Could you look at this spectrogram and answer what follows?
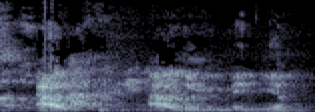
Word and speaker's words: aluminium: like some f metal did you know that the uh Australians and the British pronounce aluminum as aluminium isn't that great also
